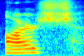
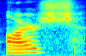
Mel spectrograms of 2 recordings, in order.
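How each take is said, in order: First: The name is pronounced the French way. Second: The name is pronounced the French way.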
